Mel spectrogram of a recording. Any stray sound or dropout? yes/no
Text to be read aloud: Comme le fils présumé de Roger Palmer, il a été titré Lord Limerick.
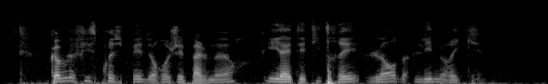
yes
